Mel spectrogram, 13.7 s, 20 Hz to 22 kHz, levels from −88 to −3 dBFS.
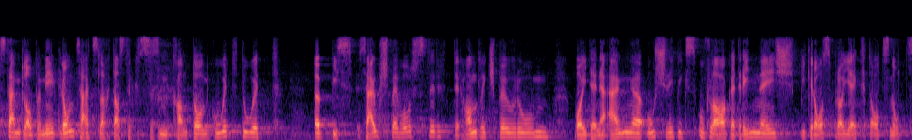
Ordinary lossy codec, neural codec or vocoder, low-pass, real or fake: MP3, 48 kbps; none; 7.2 kHz; real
